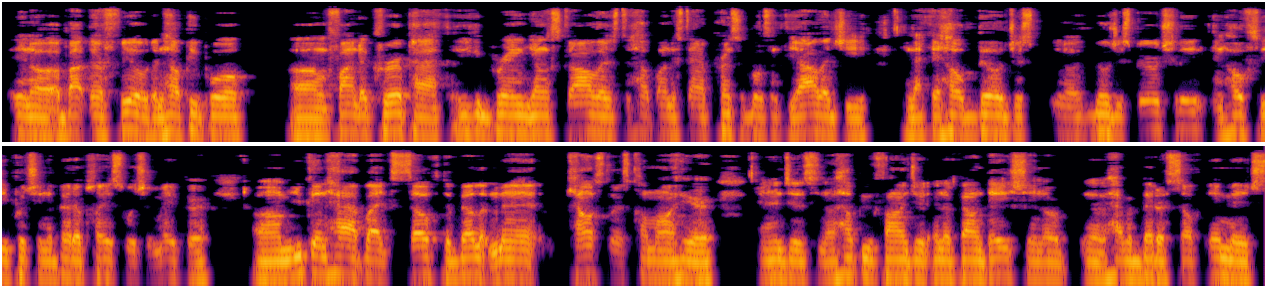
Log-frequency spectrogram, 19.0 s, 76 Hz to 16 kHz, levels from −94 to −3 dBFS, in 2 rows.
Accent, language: American, English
